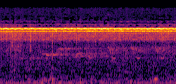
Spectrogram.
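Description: Insects droning in forest undergrowth: one steady, high-pitched tone that holds unbroken.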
